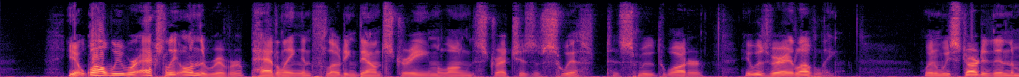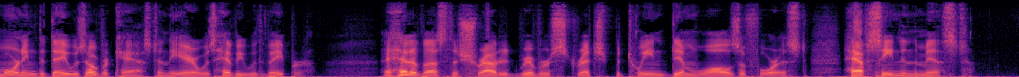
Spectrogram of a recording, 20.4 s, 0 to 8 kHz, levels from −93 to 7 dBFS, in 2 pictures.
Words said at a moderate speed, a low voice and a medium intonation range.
Yes: average, 170 wpm; low, 115 Hz; average, 3.1 semitones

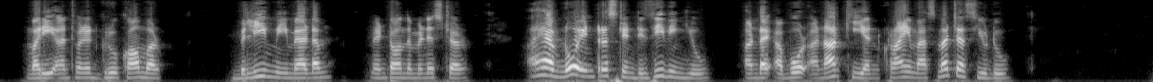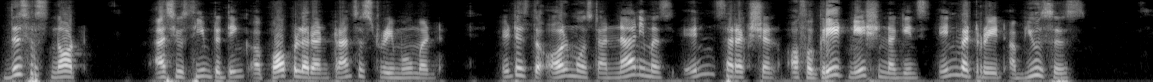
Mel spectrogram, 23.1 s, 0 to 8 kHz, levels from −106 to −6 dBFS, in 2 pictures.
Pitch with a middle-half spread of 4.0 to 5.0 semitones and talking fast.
No: average, 4.3 semitones; average, 145 wpm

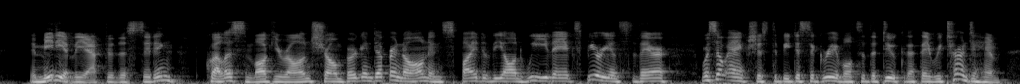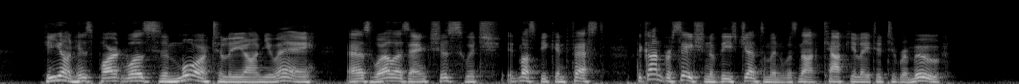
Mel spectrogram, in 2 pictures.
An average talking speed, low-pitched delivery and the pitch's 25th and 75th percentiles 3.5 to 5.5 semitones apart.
Yes: average, 170 wpm; low, 130 Hz; average, 4.5 semitones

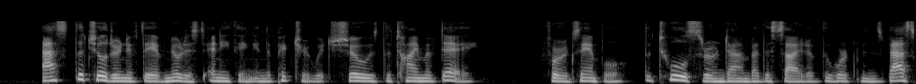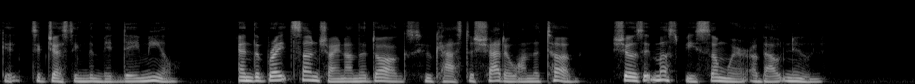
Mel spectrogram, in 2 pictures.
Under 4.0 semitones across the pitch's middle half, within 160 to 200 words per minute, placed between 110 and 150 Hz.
Yes: average, 3.6 semitones; average, 185 wpm; medium, 140 Hz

